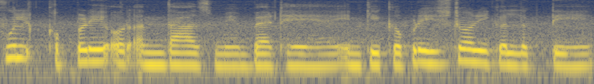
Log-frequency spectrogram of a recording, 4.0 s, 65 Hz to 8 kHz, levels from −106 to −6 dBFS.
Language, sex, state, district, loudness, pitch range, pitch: Hindi, female, Uttarakhand, Uttarkashi, -14 LUFS, 185-220 Hz, 195 Hz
